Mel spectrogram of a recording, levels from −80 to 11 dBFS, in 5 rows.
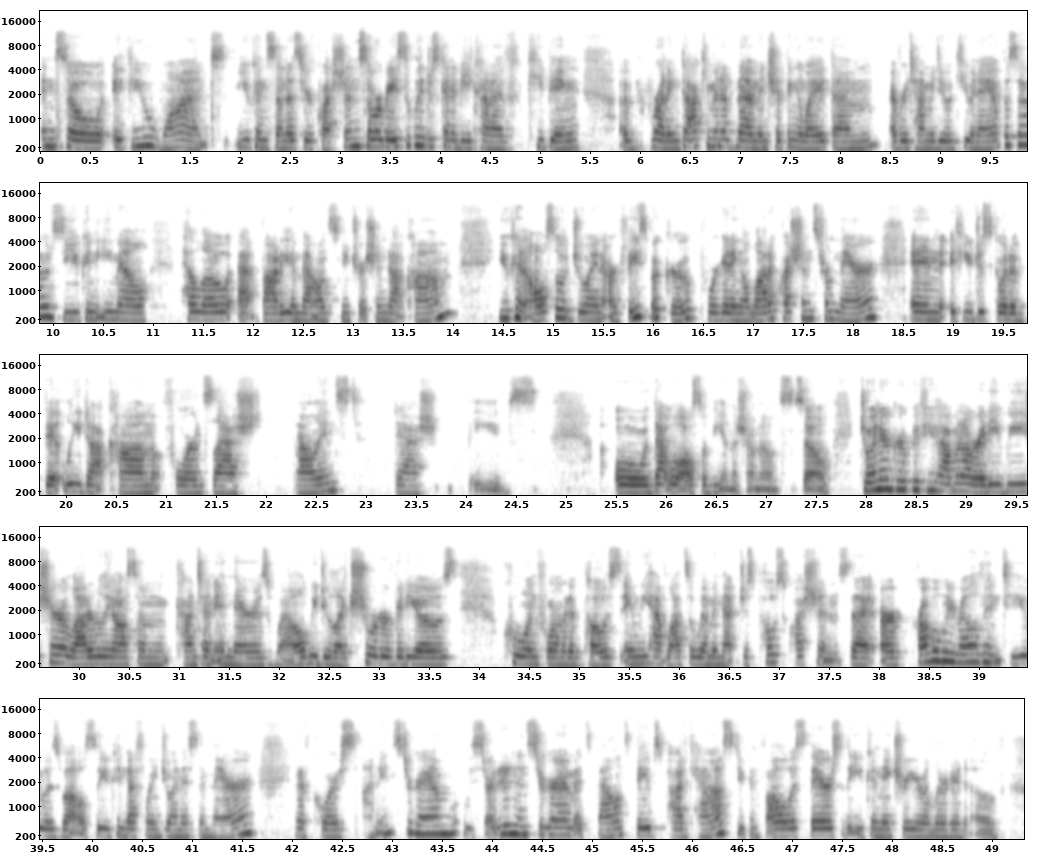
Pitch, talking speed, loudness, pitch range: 195 Hz, 200 wpm, -26 LUFS, 185-220 Hz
